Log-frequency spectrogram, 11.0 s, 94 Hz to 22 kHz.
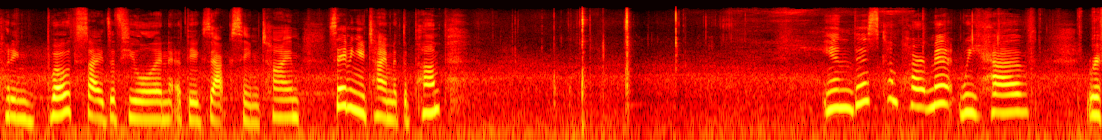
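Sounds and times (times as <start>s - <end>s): low steady background rumble: 0.0s - 11.0s.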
